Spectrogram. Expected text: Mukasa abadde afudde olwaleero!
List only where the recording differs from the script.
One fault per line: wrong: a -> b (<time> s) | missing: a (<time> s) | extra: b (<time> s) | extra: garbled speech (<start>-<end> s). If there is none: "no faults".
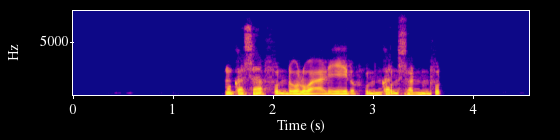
missing: abadde (1.8 s)
extra: garbled speech (2.9-3.7 s)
